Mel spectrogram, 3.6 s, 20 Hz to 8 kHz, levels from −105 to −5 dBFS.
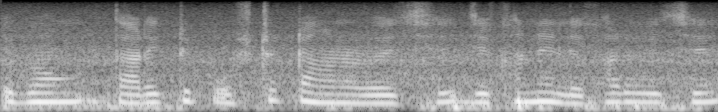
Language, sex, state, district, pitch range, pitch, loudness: Bengali, female, West Bengal, Jhargram, 180-205 Hz, 195 Hz, -17 LUFS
